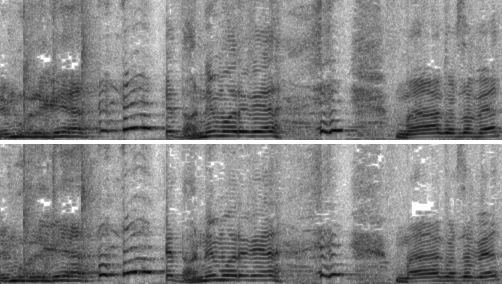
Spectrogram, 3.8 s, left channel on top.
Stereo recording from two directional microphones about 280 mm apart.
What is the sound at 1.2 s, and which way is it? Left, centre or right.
Speech, centre.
